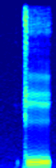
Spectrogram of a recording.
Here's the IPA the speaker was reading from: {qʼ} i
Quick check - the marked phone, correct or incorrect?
incorrect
